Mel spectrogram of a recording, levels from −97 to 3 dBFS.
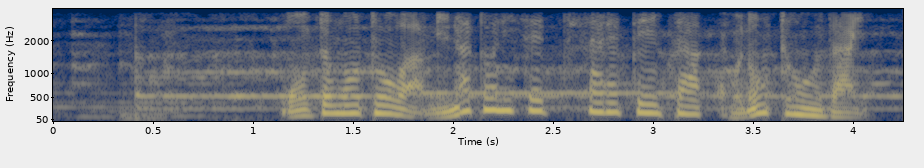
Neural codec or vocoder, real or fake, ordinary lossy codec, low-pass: codec, 16 kHz, 8 kbps, FreqCodec, smaller model; fake; none; 3.6 kHz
